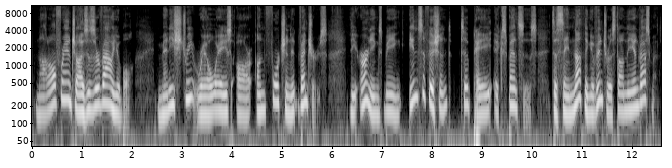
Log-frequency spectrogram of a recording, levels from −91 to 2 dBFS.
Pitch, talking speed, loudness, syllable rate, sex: 185 Hz, 125 wpm, -18 LUFS, 4.8 syllables/s, male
